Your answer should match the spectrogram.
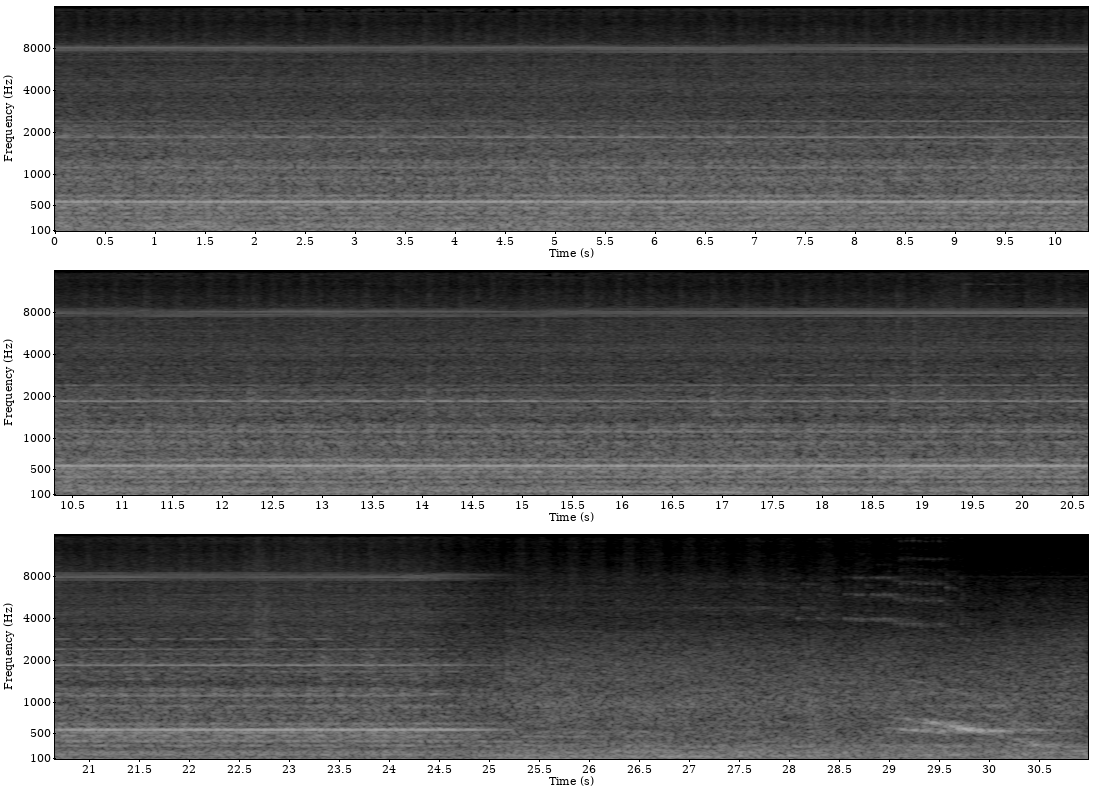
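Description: Commercial front-load washing machine running as its drum tumbles laundry: a steady motor whine over the hum of the turning drum. The whine cuts off about five seconds before the end, leaving a lower hum, and a short falling tone sounds at the very end.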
